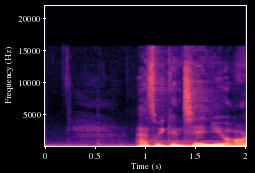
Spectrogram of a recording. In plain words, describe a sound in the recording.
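A middle-aged woman sings loudly through a microphone.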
